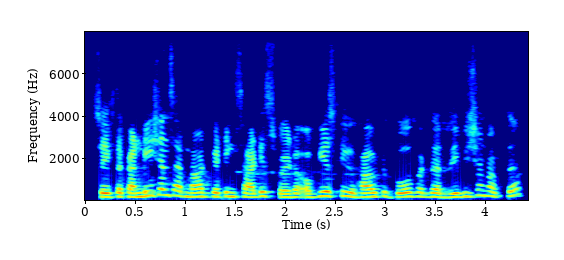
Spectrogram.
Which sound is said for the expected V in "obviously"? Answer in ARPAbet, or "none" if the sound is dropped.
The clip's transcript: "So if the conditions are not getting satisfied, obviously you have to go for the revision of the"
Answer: V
